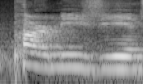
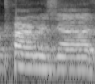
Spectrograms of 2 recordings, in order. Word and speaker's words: Parmesan: a little bit of Parmesan cheese, or Parmesan if you want to happen to say it correctly.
